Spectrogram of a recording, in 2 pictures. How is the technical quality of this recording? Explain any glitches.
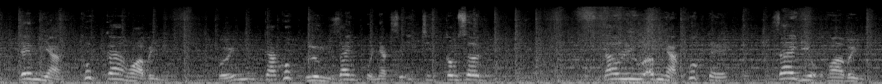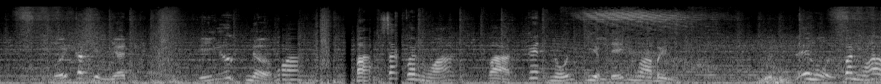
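From 11.61 to 12.98 s the sound turns choppy and robotic. This is repeated packet loss: lost audio, in gaps up to 61 ms, was patched by extending the preceding sound, covering about a third of the stretch.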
